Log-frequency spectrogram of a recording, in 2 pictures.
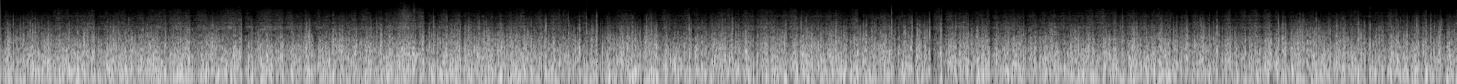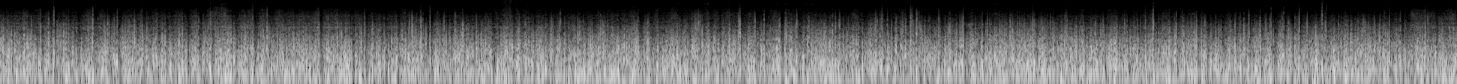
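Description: Steady rumble and rush of a moving train heard from its open door or window, with wind buffeting the microphone.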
